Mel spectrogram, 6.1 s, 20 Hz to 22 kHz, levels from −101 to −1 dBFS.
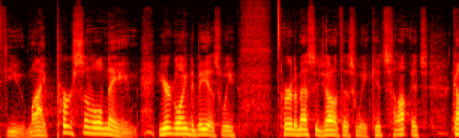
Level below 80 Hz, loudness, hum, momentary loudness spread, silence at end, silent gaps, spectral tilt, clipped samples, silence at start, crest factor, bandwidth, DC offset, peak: -74 dBFS; -35 LUFS; none; 12 LU; 0 s; none; -6 dB/octave; under 0.1%; 0 s; 20 dB; over 20 kHz; under 0.1%; -14 dBFS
